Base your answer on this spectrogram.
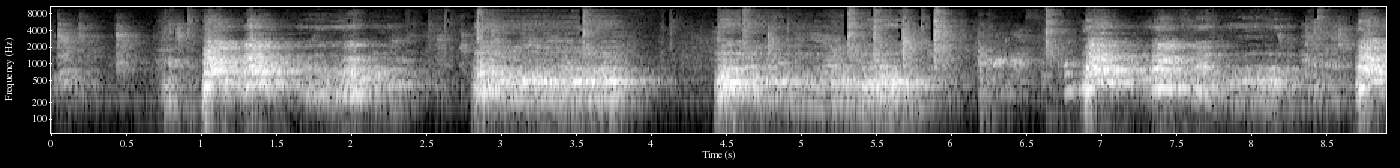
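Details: Labrador Retriever, male, barking excitedly in bursts while seeing itself or another dog on TV; loud broadband barks at roughly one to two second gaps, with speech and TV sound in between.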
